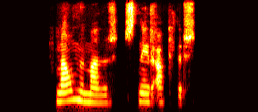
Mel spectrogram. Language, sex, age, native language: Icelandic, female, 30-39, Icelandic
